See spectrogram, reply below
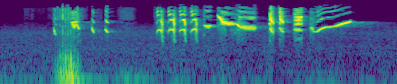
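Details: Linnet delivering a dense, rapid twittering phrase of clipped chirps and short buzzy trills, closing with a rising whistled slur; a low thump is heard just before the song.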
